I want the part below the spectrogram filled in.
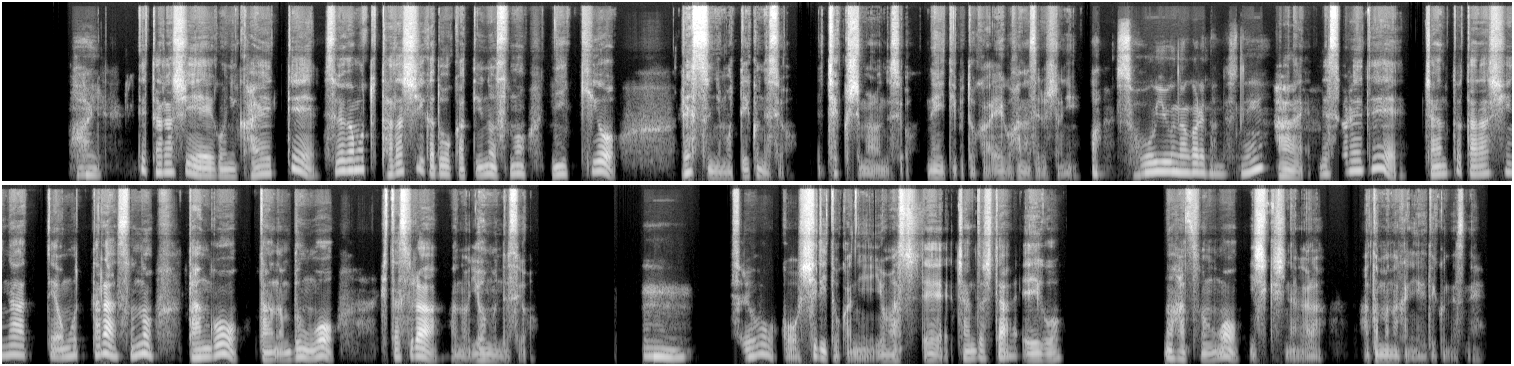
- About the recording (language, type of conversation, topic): Japanese, podcast, 自分に合う勉強法はどうやって見つけましたか？
- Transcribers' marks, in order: other noise; in English: "ネイティブ"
